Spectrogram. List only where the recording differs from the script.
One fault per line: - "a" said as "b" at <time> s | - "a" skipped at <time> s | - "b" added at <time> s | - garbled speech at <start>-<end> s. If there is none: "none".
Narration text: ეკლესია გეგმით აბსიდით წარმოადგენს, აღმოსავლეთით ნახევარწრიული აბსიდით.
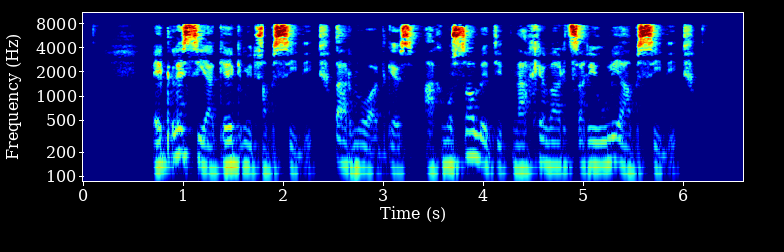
none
